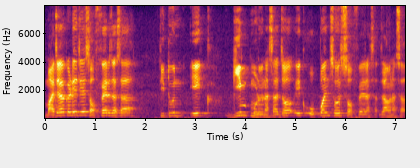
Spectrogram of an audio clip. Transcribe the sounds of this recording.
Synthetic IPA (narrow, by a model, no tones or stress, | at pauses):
mad͡ʑʱjakəɽed͡zesɔfʈʋeɾd͡zasa | t̪it̪uːnek | ɡimpm̤əɽ̃uːnasad͡zɔekopənsoɾsːɔfʈʋeɾasad͡zaunasa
